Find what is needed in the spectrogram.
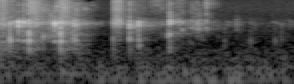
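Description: A quick run of soft taps and rustles close to the microphone as a bottle of facial tan mist is handled and the mist is patted onto the face; it thins out and fades within the first second and a half.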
